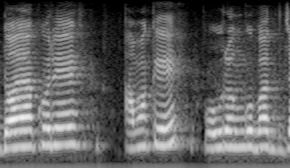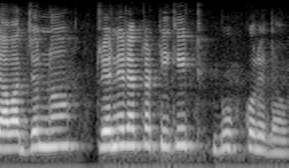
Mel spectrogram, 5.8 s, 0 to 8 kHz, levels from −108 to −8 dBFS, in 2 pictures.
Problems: none marked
